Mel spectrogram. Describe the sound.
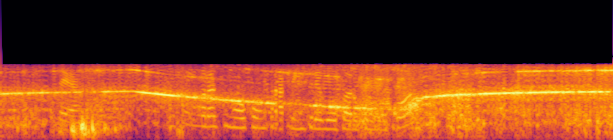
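A loud ambulance siren wails steadily, its pitch sliding slowly down and then climbing back up, close by and filling the whole stretch, with faint voices murmuring beneath it.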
